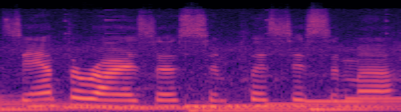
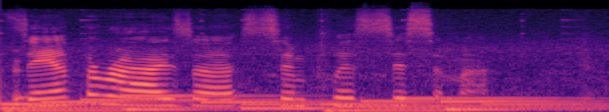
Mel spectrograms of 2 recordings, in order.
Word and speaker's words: Xanthorhiza simplicissima: We're in here amongst the woods and trees here for a Xanthorrhiza simplicissima harvest, also known commonly as yellow root.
